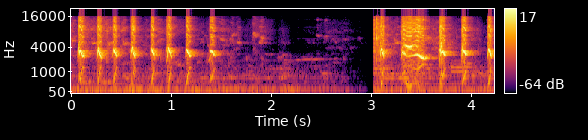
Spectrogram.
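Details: Greater green leafbird song, meant to bring a contest bird into breeding mood: a steady train of about nine sharp repeated notes, a pause of over a second, then a harsh noisy burst and more repeated notes.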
